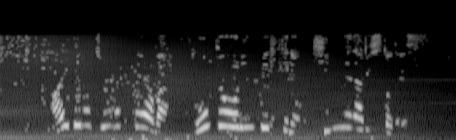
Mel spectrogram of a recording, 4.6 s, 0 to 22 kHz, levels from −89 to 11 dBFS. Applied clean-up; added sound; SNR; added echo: classical method spectral subtraction.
